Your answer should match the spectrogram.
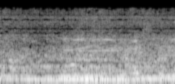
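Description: A motorcycle passing by on the street, its engine rumble swelling to its loudest about a second in and then easing off.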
